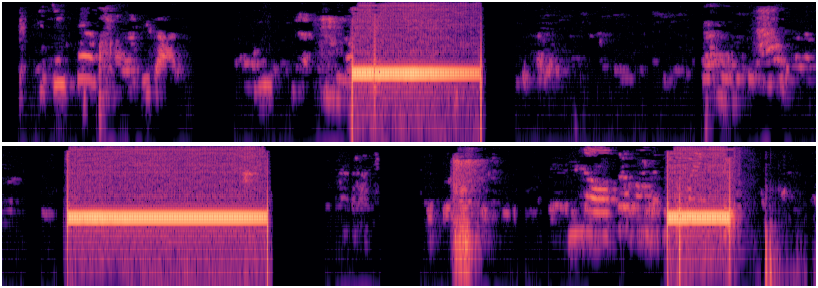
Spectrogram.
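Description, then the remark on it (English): Loud, steady telephone tones sound in three separate bursts, the middle one longest, while a person speaks briefly in the gaps, as a call is put through to a tax relief line. “Let me get him on the line.”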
